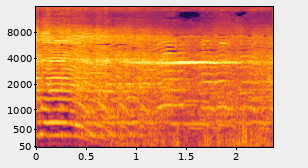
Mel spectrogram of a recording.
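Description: A man shouting a slogan into a microphone, holding one long syllable on a steady pitch that breaks off about half a second in, followed by crowd noise.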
